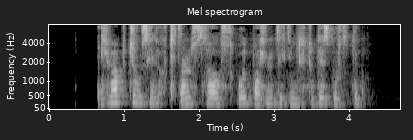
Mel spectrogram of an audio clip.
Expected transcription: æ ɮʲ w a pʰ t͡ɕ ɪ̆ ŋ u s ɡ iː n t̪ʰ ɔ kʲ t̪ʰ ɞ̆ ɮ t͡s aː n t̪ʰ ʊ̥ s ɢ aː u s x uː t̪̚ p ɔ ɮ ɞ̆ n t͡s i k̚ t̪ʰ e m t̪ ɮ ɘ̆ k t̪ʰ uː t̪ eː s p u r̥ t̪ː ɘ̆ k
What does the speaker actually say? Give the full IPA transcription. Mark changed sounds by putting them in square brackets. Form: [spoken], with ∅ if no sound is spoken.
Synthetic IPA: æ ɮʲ w a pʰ t͡ɕ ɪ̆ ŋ u s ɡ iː n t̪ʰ ɔ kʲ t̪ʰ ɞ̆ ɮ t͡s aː n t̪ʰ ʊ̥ s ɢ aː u s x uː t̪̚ p ɔ ɮ ɞ̆ n t͡s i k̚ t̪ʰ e m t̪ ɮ ɘ̆ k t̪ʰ uː t̪ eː s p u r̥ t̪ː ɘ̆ k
